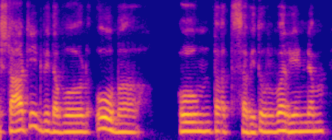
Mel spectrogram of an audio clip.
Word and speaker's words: Om: So Om is the most prominent name of Brahman, and this Om word is made up of three syllables: A, U, and Ma. A means originator, U, uh, organizer or sustainer, and Ma is a destroyer.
